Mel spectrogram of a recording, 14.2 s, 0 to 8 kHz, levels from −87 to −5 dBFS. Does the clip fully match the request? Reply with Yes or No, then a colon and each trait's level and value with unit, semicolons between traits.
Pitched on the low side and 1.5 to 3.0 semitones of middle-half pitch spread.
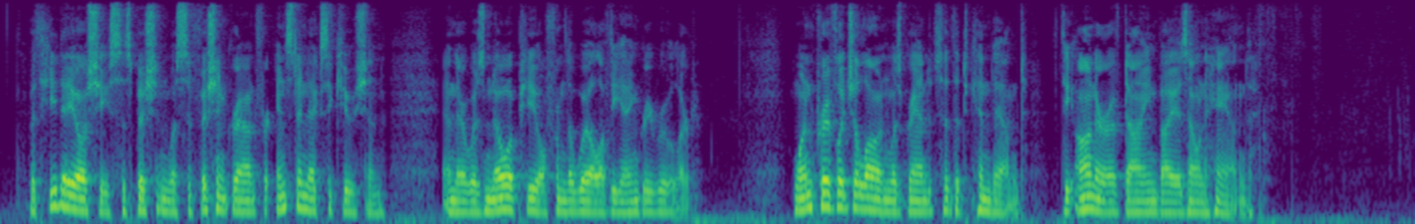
Yes: low, 110 Hz; narrow, 2.5 semitones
